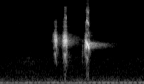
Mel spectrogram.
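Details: Yellow-vented bulbul (trucukan) in a lively calling burst: three loud, short, bubbly notes in quick succession, the last trailing into a brief whistled tail, over a quiet low hum.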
